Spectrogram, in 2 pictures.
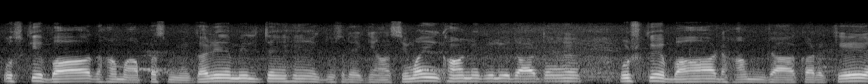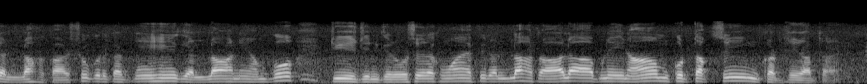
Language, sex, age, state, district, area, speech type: Urdu, male, 60+, Delhi, Central Delhi, urban, spontaneous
